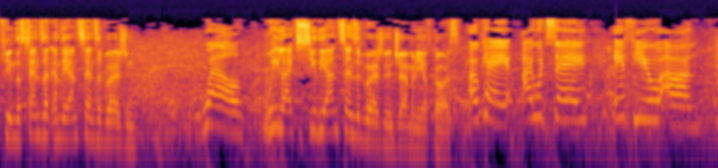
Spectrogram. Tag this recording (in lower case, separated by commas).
speech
